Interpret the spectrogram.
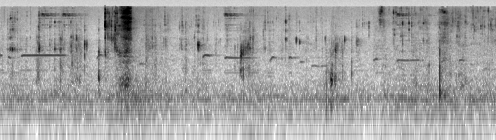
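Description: Close-miked eating of crispy fried chicken coated in Super Ring crumbs: a loud crunching bite about two seconds in, then chewing with scattered crackles and sharp crunches near five and six and a half seconds.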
